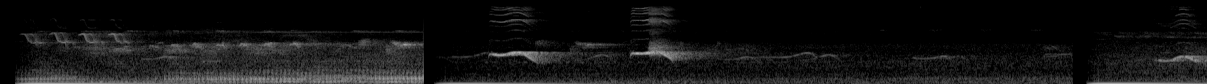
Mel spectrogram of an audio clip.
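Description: Several birds calling: a run of quick repeated chirps over a low steady rumble, then louder whistled calls that sweep sharply up in pitch, followed by softer, spaced rising whistles.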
